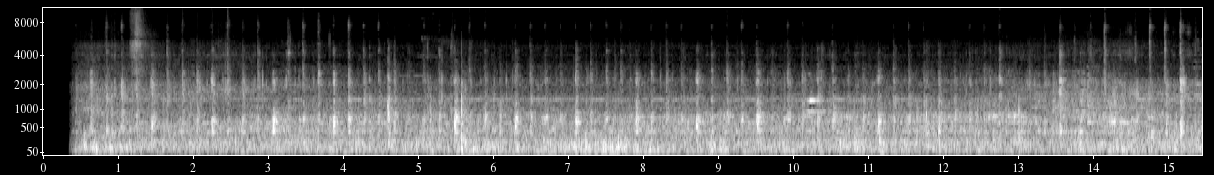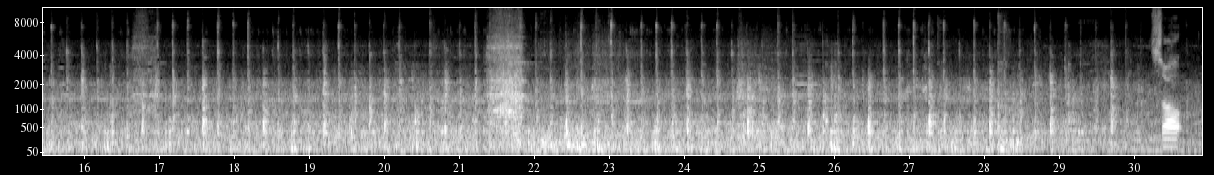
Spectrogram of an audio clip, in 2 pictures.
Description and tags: outdoor escalator BART station 24 + Mission streets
